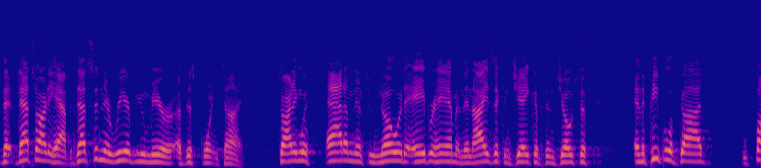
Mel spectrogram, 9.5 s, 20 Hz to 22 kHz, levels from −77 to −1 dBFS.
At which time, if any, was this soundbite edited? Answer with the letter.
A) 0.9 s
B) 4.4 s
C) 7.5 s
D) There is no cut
D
